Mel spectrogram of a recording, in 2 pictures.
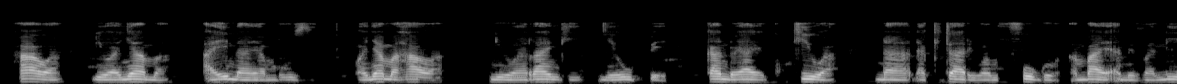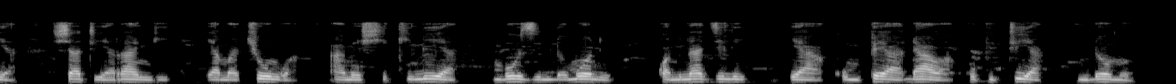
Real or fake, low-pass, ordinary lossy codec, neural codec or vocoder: real; 7.2 kHz; Opus, 64 kbps; none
